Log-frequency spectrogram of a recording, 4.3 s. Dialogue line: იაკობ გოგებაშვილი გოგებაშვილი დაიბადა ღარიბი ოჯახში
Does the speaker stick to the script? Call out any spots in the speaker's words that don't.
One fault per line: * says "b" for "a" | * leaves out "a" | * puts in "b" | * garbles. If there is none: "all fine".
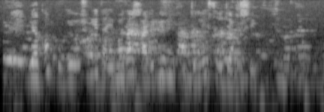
* leaves out "გოგებაშვილი"
* puts in "მღვდლის"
